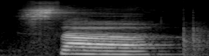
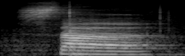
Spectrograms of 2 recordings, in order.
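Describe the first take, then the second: No difference in how they are said.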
